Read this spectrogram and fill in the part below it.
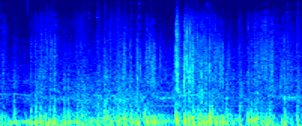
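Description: Artillery and massed musket fire rumble across a Civil War battlefield in the strategy game Grand Tactician: The Civil War, a dense stream of booms and crackling volleys, loud and continuous.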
